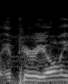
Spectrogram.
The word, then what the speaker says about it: Imperioli: Michael Imperioli, is that the way you pronounce his name?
